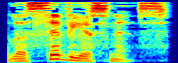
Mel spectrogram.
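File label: "lasciviousness", British English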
